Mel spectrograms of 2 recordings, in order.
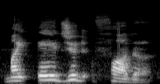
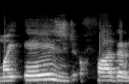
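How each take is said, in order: First: 'Aged' is said as two syllables. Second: 'Aged' is said as one syllable. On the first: The speaker calls it right. "दो syllables" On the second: The speaker calls it wrong. "यहां पर आप इसको माई एज्ड father नहीं कहेंगे"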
